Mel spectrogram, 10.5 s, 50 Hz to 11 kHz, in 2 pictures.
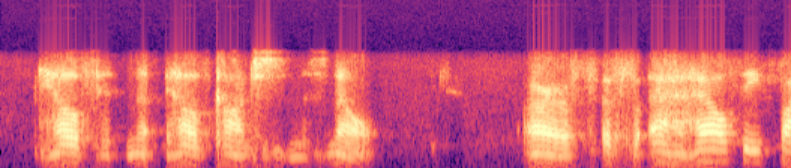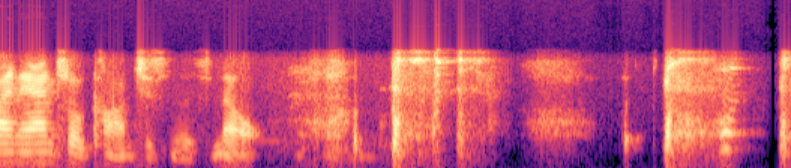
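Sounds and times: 
speech: 0.3s - 2.6s, 3.5s - 7.8s
smoker coughing in harsh wet bursts: 7.4s - 8.6s, 9.4s - 10.5s.

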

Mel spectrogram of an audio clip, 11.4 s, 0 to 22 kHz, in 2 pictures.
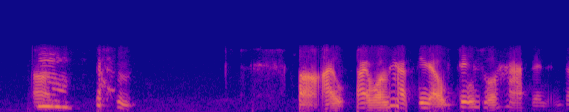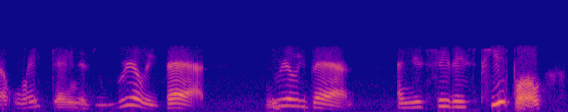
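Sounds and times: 
faint hiss: 0.0s - 11.3s
speech: 0.3s - 1.4s, 3.0s - 7.8s, 8.4s - 11.2s
throaty cough: 0.3s - 1.4s.

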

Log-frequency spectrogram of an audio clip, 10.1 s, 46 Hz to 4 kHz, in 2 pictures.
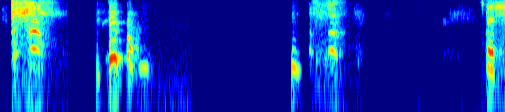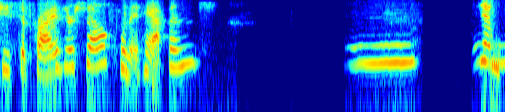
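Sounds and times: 
voice imitating a baby's suppressed sneeze: 0.0s - 0.7s
speech: 1.1s - 1.6s, 4.8s - 7.2s, 9.8s - 10.1s.

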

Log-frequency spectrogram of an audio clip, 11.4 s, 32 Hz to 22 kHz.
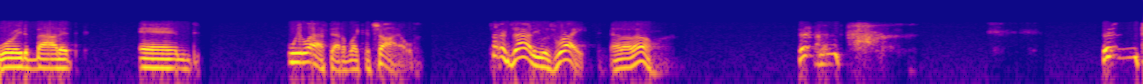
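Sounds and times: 
speech: 0.0s - 0.8s, 1.4s - 2.0s, 2.9s - 4.3s, 4.9s - 6.7s, 8.0s - 8.8s, 11.0s - 11.4s
person sneezing: 8.0s - 9.2s, 11.0s - 11.4s.

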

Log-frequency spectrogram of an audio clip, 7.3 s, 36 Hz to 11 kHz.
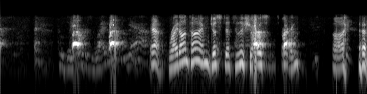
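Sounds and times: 
speech: 1.3s - 7.3s
small dog barking at a delivery person: 1.4s - 2.6s, 5.0s - 6.0s.

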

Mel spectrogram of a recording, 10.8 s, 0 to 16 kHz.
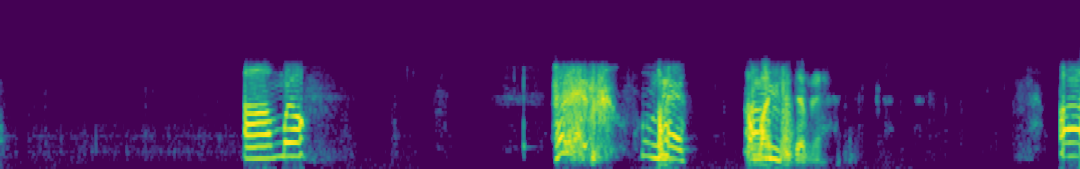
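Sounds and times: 
speech: 2.4s - 3.2s, 7.6s - 8.4s
sneeze: 5.5s - 6.9s.

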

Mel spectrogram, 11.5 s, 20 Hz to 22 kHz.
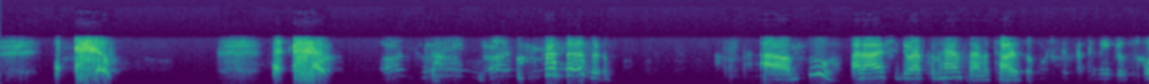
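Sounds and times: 
person sneezing loudly: 0.6s - 1.2s, 2.8s - 3.4s
speech: 7.8s - 11.4s.

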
